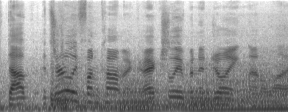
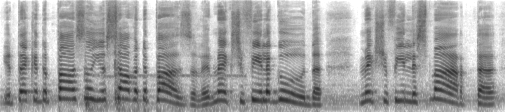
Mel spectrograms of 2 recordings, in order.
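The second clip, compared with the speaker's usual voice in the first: higher-pitched hammed-up Italian accent; bad Italian accent; 7 semitones higher than usual. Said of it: "terrible impression of an Italian accent".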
